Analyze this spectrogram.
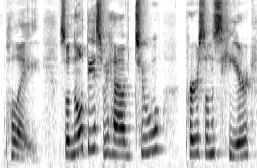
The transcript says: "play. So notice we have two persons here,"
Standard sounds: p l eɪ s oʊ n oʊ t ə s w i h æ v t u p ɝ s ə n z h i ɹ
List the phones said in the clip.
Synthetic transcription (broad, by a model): p l eɪ s oʊ n oʊ t ə s w i h æ v t u p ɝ s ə n s h i ɹ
